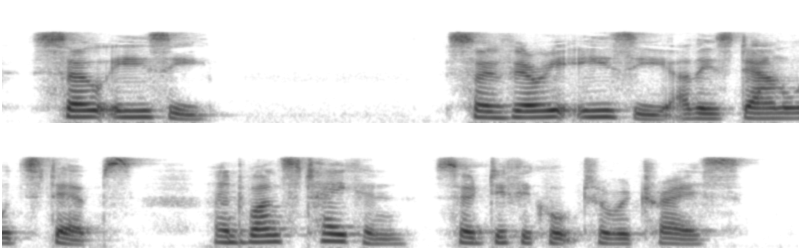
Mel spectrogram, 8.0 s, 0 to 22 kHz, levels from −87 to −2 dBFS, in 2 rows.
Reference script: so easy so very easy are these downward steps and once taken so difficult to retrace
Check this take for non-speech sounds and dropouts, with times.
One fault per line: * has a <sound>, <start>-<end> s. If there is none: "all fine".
all fine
